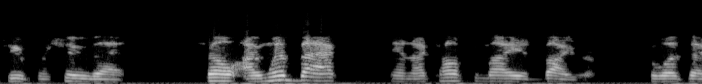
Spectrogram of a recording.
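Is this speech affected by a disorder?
Yes: ALS; voice off but clear and understandable.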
